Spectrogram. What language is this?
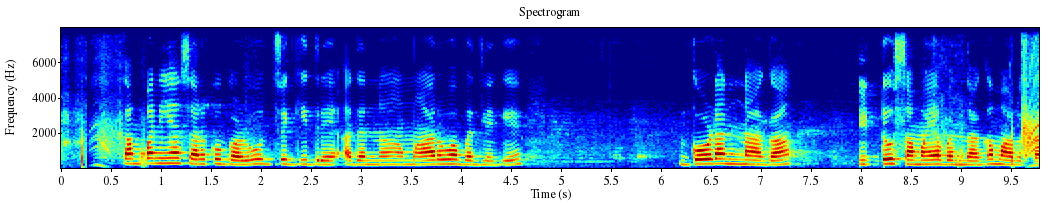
Kannada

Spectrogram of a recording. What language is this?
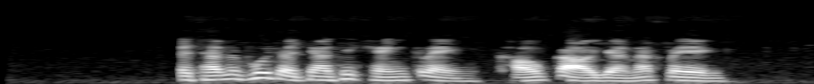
Thai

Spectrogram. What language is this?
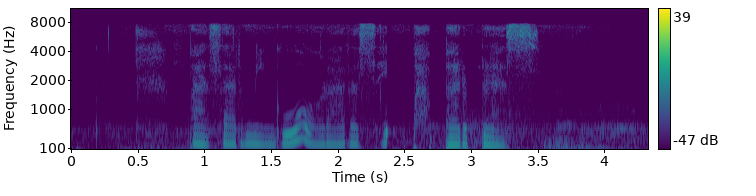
Javanese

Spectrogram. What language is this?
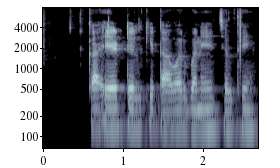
Chhattisgarhi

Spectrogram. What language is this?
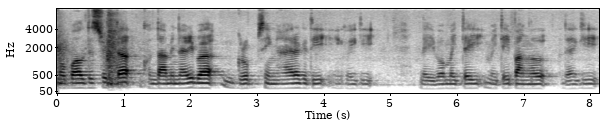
Manipuri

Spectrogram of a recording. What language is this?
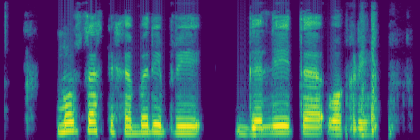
Pashto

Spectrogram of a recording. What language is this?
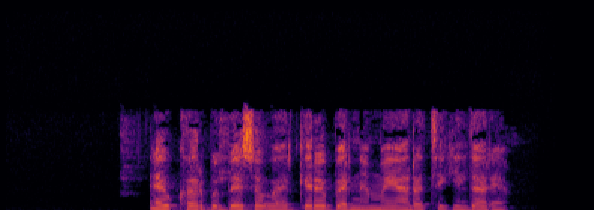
Kurdish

